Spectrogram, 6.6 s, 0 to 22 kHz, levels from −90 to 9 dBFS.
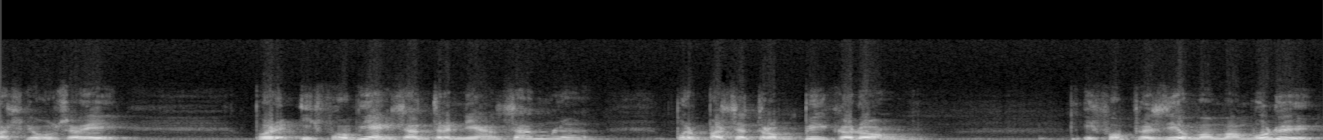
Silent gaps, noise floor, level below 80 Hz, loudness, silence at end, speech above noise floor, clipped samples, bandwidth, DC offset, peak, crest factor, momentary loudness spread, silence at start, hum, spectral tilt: none; -45 dBFS; -54 dBFS; -14 LUFS; 0 s; 31 dB; under 0.1%; 8.4 kHz; under 0.1%; -2 dBFS; 14 dB; 8 LU; 0 s; none; -6.5 dB/octave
